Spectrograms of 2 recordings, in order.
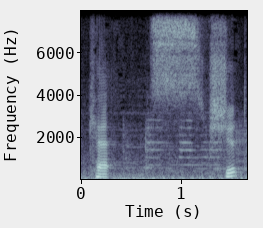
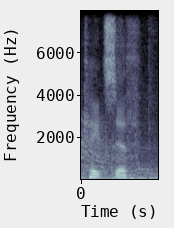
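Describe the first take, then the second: First: The first word sounds like 'cat'. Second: The first word sounds like 'Kate'. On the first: "Some people have said it's pronounced like cat shit almost" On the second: "I've always pronounced it Kate Sith"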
